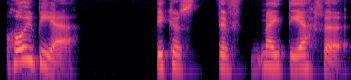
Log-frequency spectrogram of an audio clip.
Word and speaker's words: Højbjerg: Everyone can pronounce Højbjerg because they've made the effort, and those letters don't say Højbjerg.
